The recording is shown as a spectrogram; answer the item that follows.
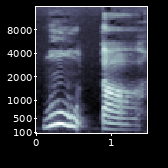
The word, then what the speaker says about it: muuttaa: pataa And then mutta mutta mutta mutta muuta muuttaa For me, for 2 years living here in Finland, these four words for me sounds sound exactly the same.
